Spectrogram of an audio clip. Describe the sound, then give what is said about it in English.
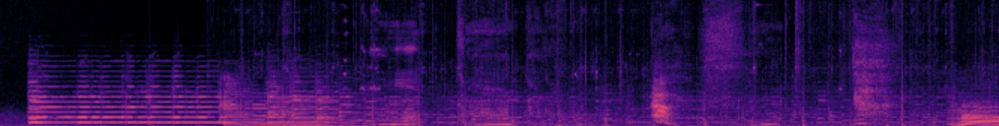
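A steady, buzzy harmonic tone opens, then a busy farmyard clatter follows, with hoof-like clip-clops and a cow named Bessie mooing in repeated rising and falling bellows. “Bessie, if you don't calm down, I'm going to be having cow for dinner.”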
